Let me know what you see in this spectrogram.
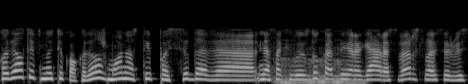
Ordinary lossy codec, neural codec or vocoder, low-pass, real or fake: MP3, 48 kbps; none; 5.4 kHz; real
